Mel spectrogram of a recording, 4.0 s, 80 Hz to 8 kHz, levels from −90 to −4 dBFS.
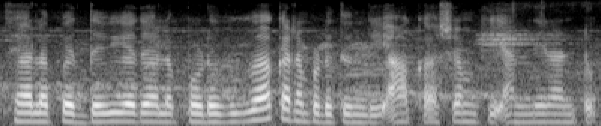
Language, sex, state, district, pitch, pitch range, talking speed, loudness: Telugu, female, Andhra Pradesh, Srikakulam, 195 Hz, 190-200 Hz, 120 wpm, -19 LUFS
